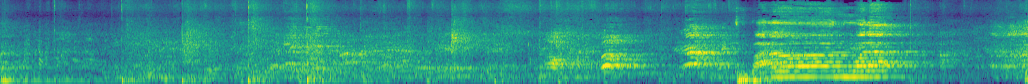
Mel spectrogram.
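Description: A basketball bouncing on the court during play, with a few sharp bounces in the first half. Voices are shouting on the court, with a long loud shout in the last few seconds.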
